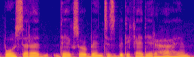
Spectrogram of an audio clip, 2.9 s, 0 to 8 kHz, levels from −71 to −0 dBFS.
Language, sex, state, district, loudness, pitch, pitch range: Hindi, male, Arunachal Pradesh, Papum Pare, -18 LUFS, 115 Hz, 110-115 Hz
